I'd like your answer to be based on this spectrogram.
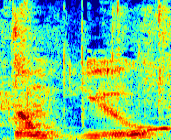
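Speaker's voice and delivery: usual speaking voice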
